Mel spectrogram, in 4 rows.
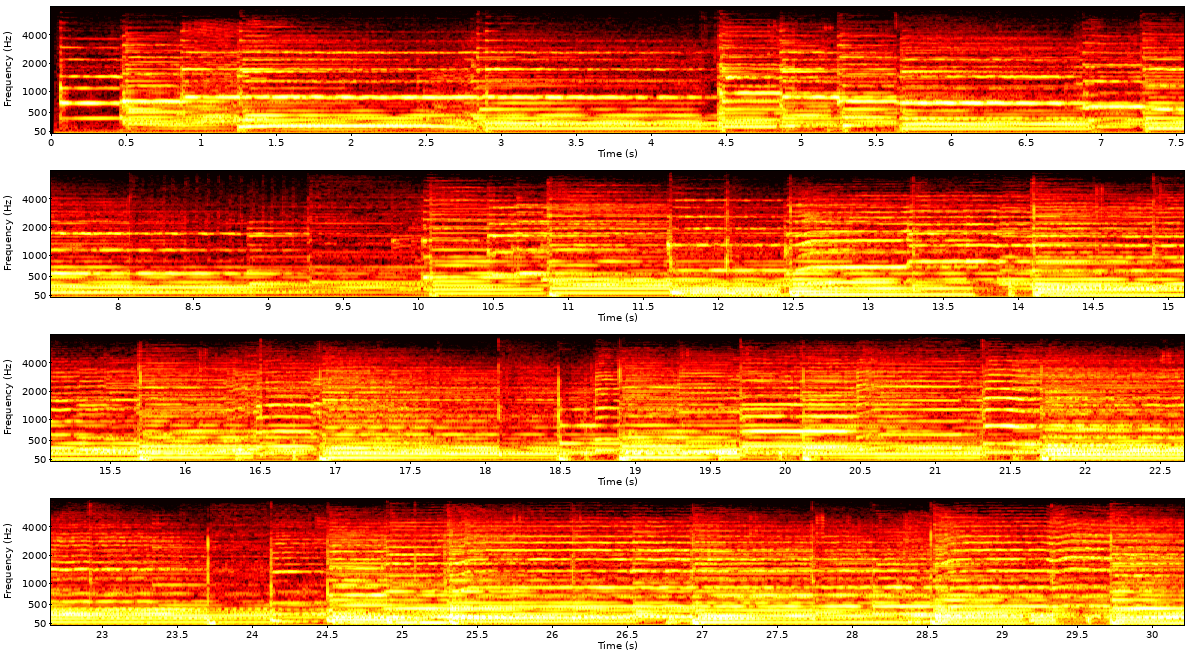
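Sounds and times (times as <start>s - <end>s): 
soft instrumental music: 0.0s - 30.2s.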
